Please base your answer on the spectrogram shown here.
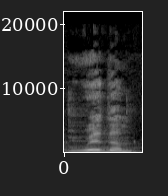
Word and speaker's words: rhythm: few we have rhythm you don't even hear the H but you hear the r Rhythm and we have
